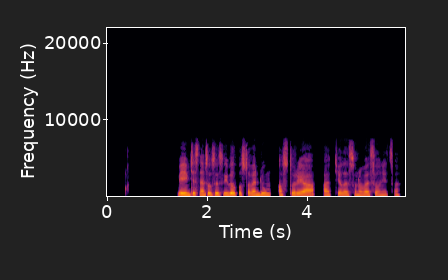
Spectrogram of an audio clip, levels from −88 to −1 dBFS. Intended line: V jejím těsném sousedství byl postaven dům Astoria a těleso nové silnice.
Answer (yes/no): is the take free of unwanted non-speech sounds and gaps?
yes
